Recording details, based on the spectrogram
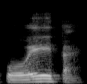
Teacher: es un hiato dos vocales seguidas en diferentes sílabas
